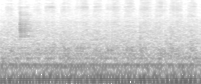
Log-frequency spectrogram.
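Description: Faint scratching of a crayon rubbed back and forth on paper while colouring in, several quick strokes a second, over a low steady hum. There is a brief higher squeak just after the start.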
